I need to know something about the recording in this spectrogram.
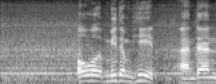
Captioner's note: voiceover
